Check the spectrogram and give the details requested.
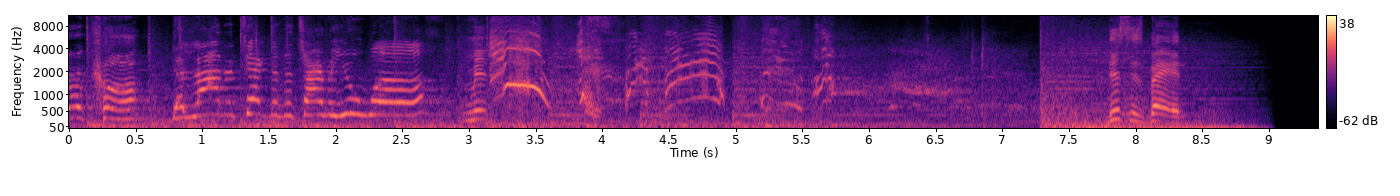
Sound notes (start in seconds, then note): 3.1 screaming and laughing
